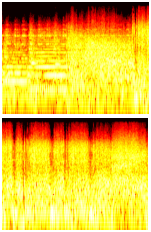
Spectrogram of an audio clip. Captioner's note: artillery firing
